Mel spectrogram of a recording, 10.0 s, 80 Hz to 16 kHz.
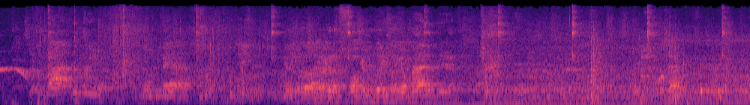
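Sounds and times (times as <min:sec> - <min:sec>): indistinct voices talking: 0:04.4 - 0:10.0.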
